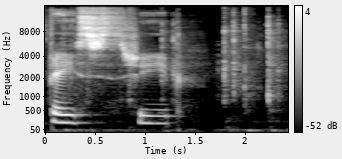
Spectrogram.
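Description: Typing on a computer keyboard, a quick run of key clicks near the end, with a voice speaking briefly twice before it.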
